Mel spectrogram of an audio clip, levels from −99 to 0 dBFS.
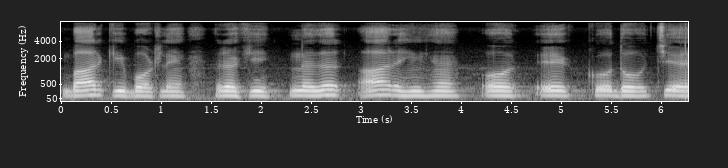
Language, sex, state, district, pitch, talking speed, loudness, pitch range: Hindi, male, Chandigarh, Chandigarh, 135 Hz, 125 wpm, -16 LUFS, 130-140 Hz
